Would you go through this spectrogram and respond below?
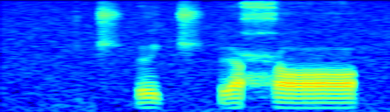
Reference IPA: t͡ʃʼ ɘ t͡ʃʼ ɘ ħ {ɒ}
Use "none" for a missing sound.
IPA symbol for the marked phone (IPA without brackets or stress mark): ɒ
